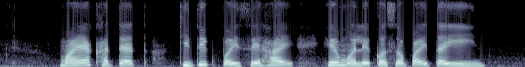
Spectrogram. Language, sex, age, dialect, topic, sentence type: Marathi, female, 18-24, Varhadi, banking, question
